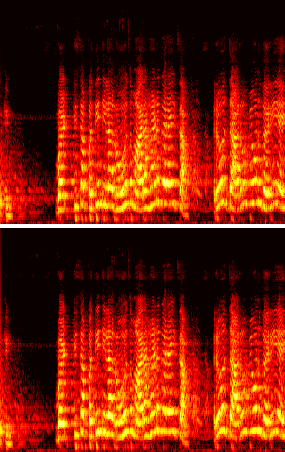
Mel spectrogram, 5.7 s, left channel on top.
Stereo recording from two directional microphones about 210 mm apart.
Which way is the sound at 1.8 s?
40° right (ahead or behind).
